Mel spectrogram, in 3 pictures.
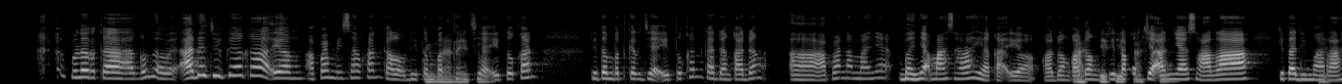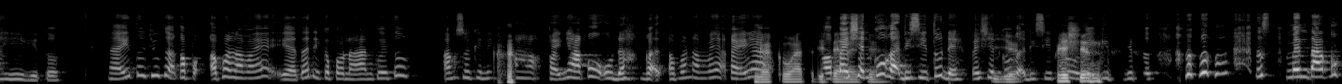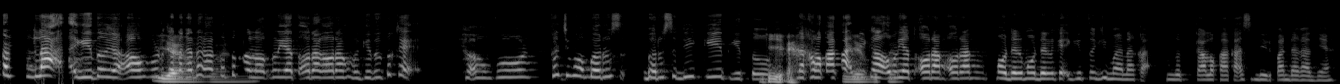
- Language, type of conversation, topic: Indonesian, unstructured, Bagaimana kamu biasanya menghadapi kegagalan dalam hidup?
- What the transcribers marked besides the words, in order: chuckle; in English: "passion-ku"; in English: "passion-ku"; laughing while speaking: "Passion"; in English: "Passion"; chuckle; laughing while speaking: "Iya"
